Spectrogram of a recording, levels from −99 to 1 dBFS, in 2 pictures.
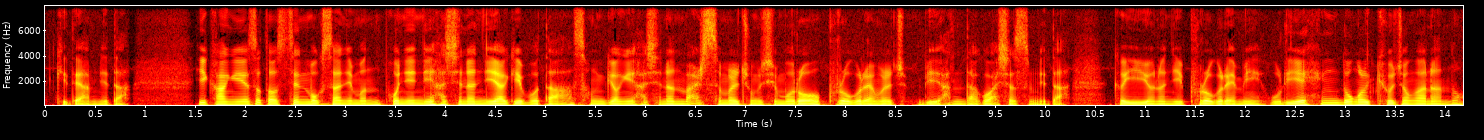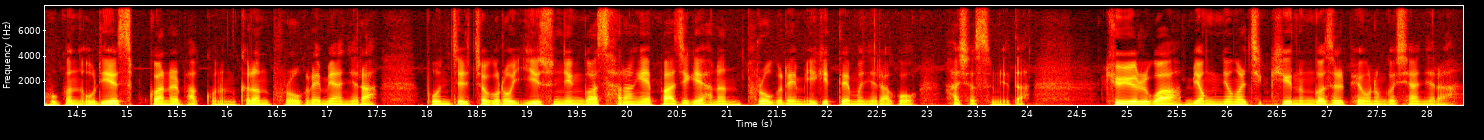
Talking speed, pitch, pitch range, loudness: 315 characters per minute, 105 Hz, 90-120 Hz, -18 LUFS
